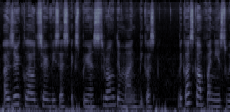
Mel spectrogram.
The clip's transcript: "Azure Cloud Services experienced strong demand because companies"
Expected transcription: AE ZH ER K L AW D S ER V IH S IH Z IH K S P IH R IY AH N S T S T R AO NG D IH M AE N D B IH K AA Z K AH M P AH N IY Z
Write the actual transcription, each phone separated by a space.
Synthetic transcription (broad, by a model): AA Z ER K L AW D S ER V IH S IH S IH K S P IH R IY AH N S S T R AO NG D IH M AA N D B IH K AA S K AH M P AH N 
